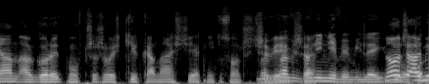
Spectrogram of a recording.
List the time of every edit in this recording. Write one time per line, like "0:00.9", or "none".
0:02.2
0:02.6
